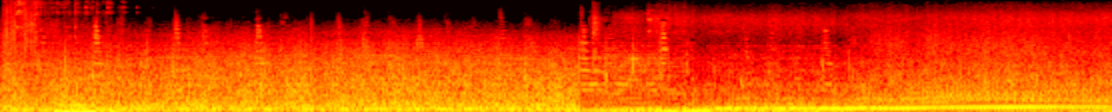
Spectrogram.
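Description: A car in the video game Satisfactory drives off, a steady engine drone that rises in pitch as it accelerates, loud and alone.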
